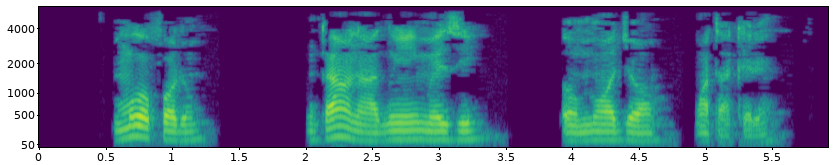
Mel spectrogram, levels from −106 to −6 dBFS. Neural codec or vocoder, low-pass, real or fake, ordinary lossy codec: none; 5.4 kHz; real; MP3, 24 kbps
